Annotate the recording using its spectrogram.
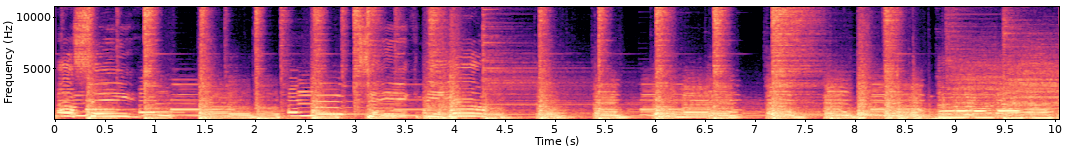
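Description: Rock band music: guitar playing over a drum kit, with regular drum strikes.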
